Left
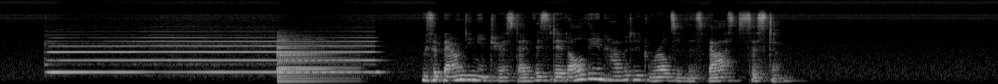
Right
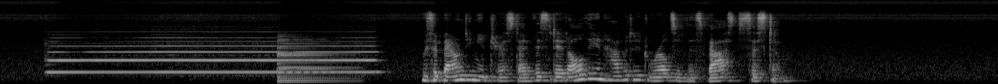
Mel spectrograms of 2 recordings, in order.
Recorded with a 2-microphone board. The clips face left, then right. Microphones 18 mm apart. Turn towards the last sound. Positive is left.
turn(degrees=0)  # may be behind; listen again after turning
